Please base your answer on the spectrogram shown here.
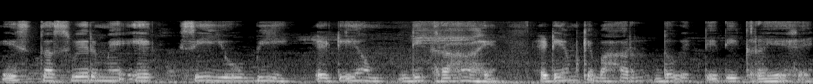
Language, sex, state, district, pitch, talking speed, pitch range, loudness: Hindi, male, Chhattisgarh, Kabirdham, 150 Hz, 125 wpm, 135-165 Hz, -20 LUFS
